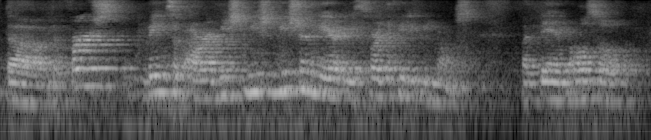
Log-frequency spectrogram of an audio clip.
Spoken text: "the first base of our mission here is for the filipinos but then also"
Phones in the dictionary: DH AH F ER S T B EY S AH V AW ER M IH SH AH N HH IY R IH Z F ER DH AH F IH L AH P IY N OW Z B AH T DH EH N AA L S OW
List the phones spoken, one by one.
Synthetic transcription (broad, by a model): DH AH F ER S T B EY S AH V AW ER M IH SH AH N HH IY R IH Z F ER DH AH P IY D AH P IY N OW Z B AH T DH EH N AA L S OW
